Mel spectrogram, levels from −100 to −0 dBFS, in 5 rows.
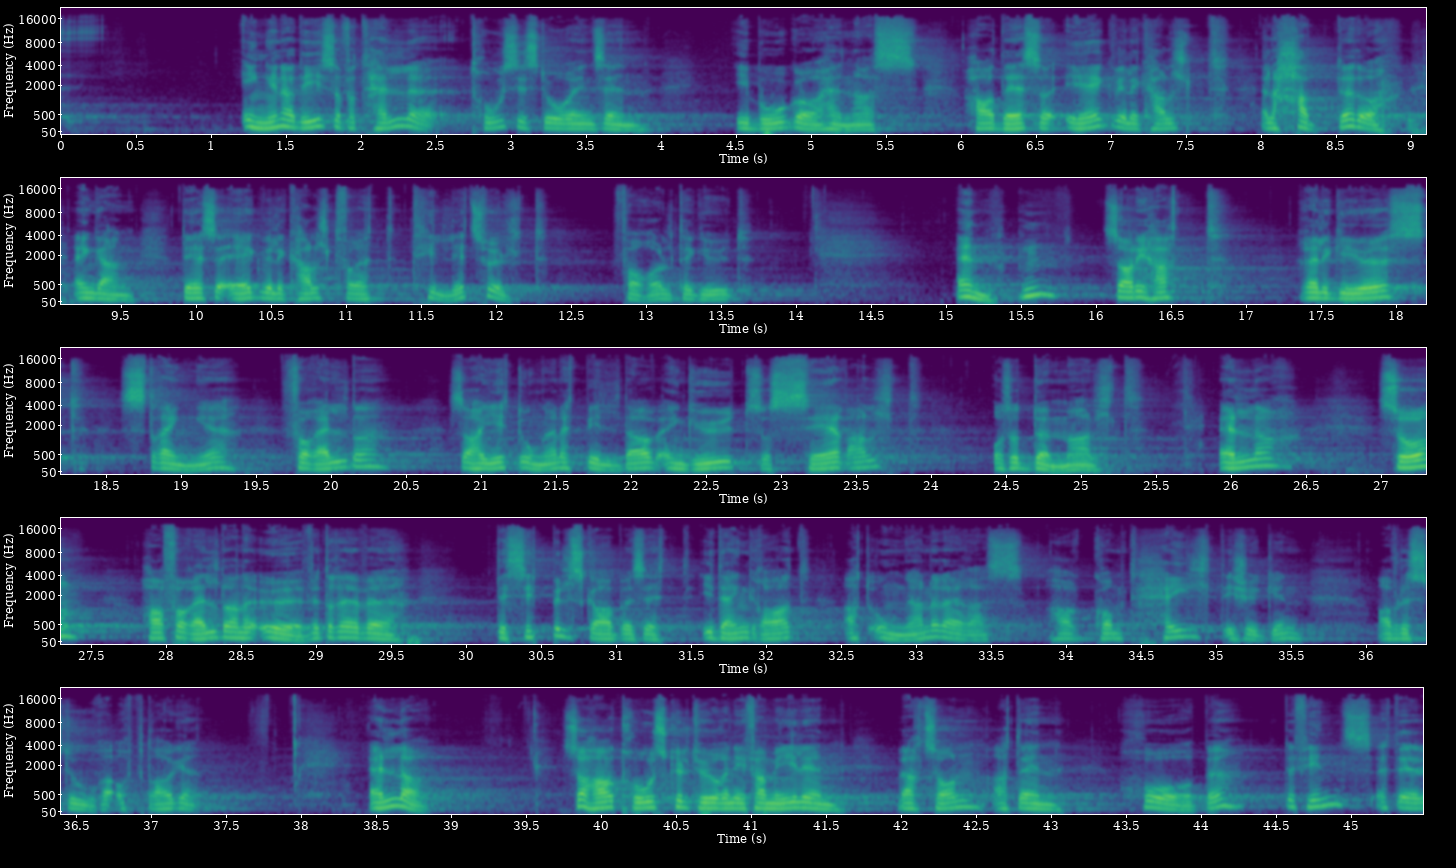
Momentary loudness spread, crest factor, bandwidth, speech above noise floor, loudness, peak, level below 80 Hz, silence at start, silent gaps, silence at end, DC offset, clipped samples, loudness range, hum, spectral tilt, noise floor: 14 LU; 22 dB; 18 kHz; 42 dB; -30 LUFS; -10 dBFS; -64 dBFS; 0 s; none; 0 s; under 0.1%; under 0.1%; 7 LU; none; -5 dB/octave; -72 dBFS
